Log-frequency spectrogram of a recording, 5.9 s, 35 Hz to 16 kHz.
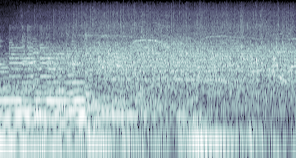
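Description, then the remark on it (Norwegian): A band's final held chord cuts off and a large audience breaks into loud, sustained applause for a singer at a 1970 concert in Las Vegas, dense clapping continuing steadily to the end. “Applaus til …, …, anno 1970”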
